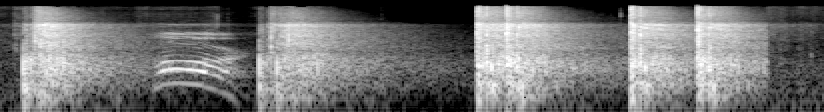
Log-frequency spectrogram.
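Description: Pistol shots on an outdoor range: five separate shots spread over about four seconds, the last two close together, each with a short echo.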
